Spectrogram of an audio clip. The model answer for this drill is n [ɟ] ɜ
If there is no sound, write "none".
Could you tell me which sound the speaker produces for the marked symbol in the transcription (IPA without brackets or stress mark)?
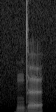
d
